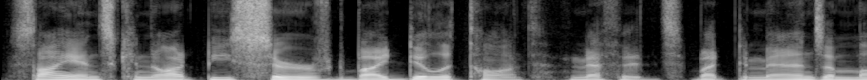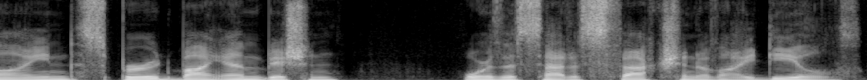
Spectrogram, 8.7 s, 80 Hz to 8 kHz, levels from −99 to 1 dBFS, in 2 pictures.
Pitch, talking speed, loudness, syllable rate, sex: 125 Hz, 130 wpm, -18 LUFS, 4.4 syllables/s, male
